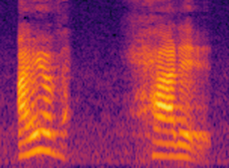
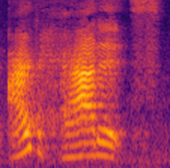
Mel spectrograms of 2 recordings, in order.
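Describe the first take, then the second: First: "have" spelled out and leaned on, firm and loud; stress on have. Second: Said in the usual way. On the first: Real, not acted. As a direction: punch the word "have" to insist.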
